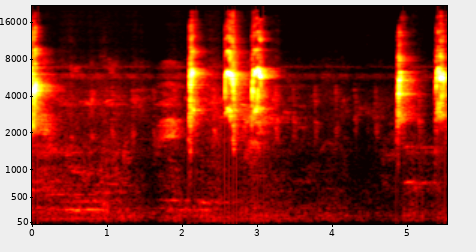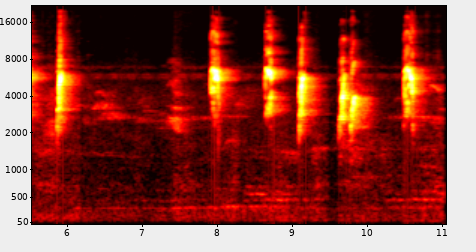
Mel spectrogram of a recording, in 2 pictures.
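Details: Greater green leafbird song used as a lure to prompt other leafbirds to sing: bright, high, sharp chirps in quick clusters of two to four, separated by short quiet pauses, with a faint low hum underneath.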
